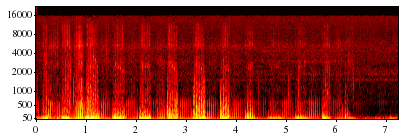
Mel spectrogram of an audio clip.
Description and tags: The clear purr of an English Black Short-hair cat.
cat, purr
